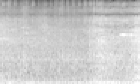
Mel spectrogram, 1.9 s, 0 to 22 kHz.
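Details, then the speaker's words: TVS Star Sport BS6 motorcycle after fuel pump motor replacement (low intermittent pressure caused hard starting, stalling, jerking); kick-started easily, steady even single-cylinder putter rising on throttle; normal running. "है accelerator सेही काम कर रहा है यह हो गई complete"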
